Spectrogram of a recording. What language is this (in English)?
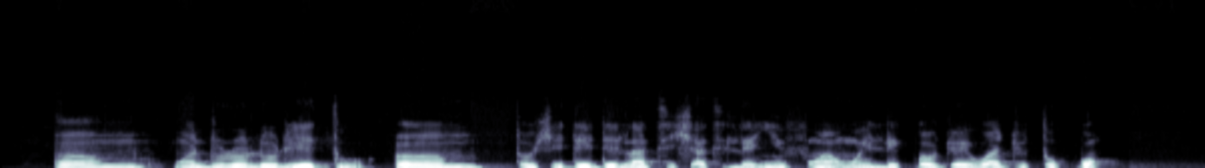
Yoruba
